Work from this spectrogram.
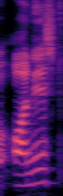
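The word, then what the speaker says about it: honest: Dish, इसको ऑनेस्ट पढ़ेगा, कुछ लोग हॉनेस्ट पढ़ते हैं, एच साइलेंट है, ठीक।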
